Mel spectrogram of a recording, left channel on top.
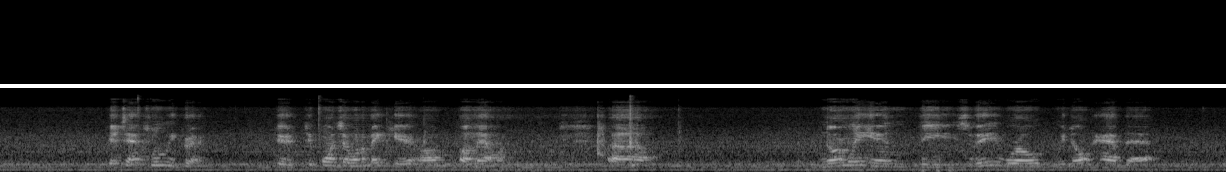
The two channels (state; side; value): silent; left; digital silence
